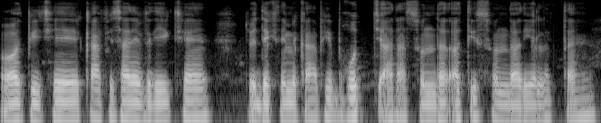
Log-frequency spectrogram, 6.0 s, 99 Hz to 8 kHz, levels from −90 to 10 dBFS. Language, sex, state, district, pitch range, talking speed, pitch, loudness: Hindi, male, Haryana, Jhajjar, 100-115 Hz, 170 wpm, 105 Hz, -19 LUFS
